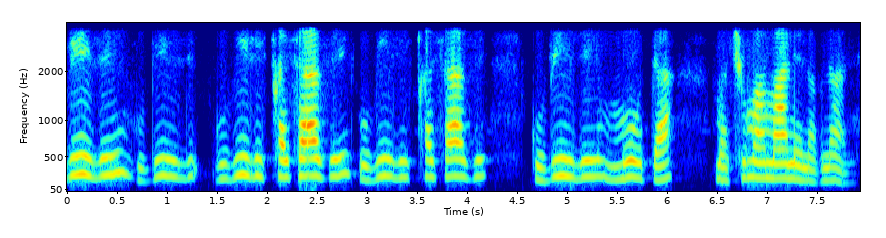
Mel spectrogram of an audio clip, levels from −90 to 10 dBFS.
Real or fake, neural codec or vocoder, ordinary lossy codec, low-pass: fake; vocoder, 44.1 kHz, 128 mel bands every 256 samples, BigVGAN v2; none; 3.6 kHz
